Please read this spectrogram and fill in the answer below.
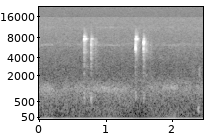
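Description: Near silence with faint computer mouse clicks: two quick double clicks, the first under a second in and the second about halfway through.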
